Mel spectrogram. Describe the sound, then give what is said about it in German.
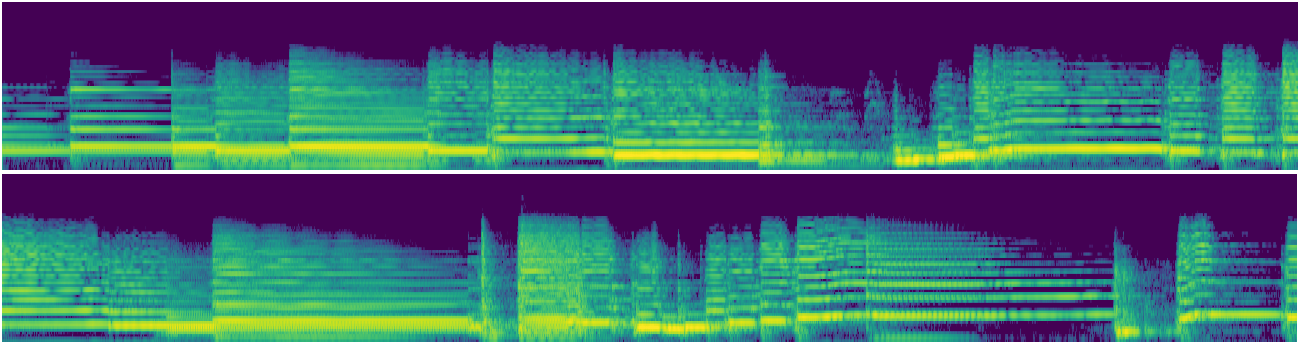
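A distorted electric guitar plays sustained notes and bends through an overdriven Marshall amplifier while its sound is being adjusted. It is continuous and loud for about twenty seconds, with a harmonically rich, slightly crunchy tone and brief pauses between phrases. “Und du spielst mal und ich versuche mit dem hier mal irgendwie so einen Sound für den Marshall einzustellen.”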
